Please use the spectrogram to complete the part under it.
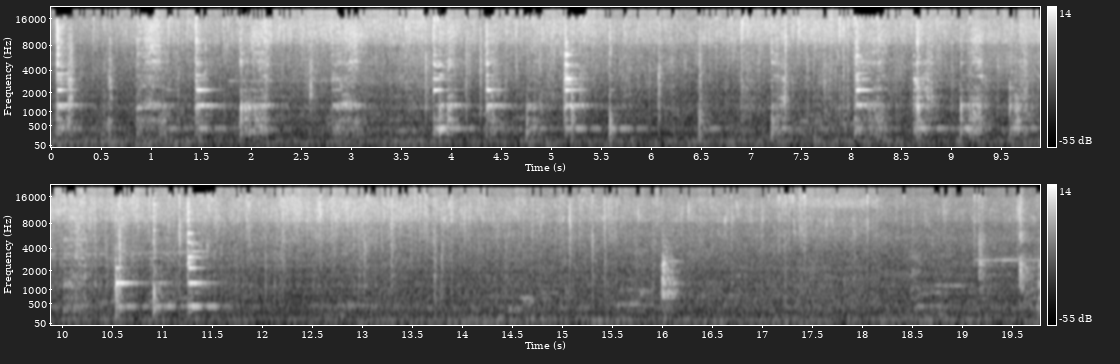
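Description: Onions sautéing with a little salt in a pan while a paneer masala curry is being made, with a steady sizzle broken by repeated scraping and stirring clicks from a utensil, close and without speech.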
